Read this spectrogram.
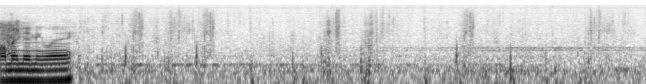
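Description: Footsteps crunch on gravel and debris at a steady walking pace.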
